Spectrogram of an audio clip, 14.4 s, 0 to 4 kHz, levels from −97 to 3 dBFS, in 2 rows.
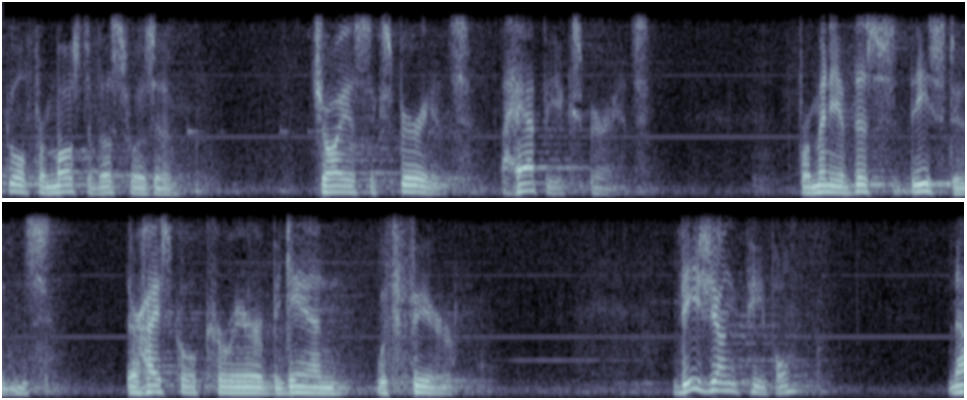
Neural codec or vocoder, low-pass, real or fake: none; 3.6 kHz; real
